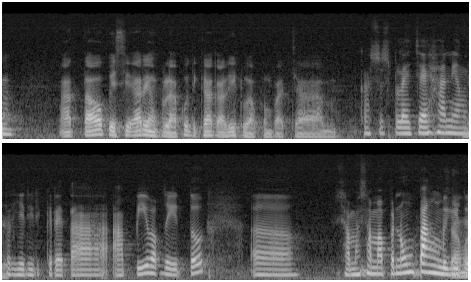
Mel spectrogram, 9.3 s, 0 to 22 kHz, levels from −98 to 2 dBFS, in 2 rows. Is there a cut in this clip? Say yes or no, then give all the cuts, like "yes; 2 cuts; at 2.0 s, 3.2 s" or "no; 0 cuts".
yes; 1 cut; at 3.4 s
